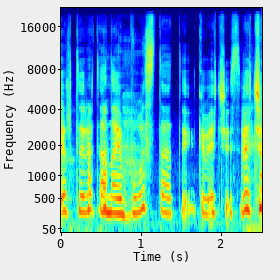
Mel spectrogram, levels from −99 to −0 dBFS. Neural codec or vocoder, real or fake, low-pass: none; real; 19.8 kHz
